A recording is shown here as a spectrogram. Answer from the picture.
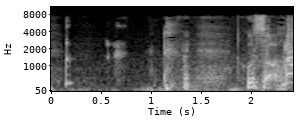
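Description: A man laughing quietly in a few short, breathy bursts, with a louder one about a second in.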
